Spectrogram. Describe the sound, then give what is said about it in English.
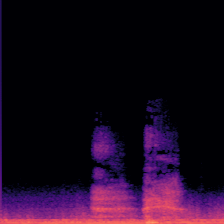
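Howling storm wind on an old tape recording: two short, scratchy whooshing gusts rise over a constant low hum and background hiss, moderately loud, with no voices. “The howling wind sounded more like a scratching record on the old tape.”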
